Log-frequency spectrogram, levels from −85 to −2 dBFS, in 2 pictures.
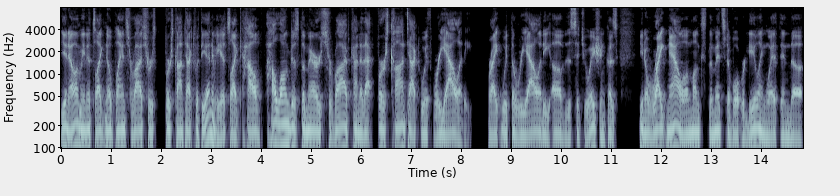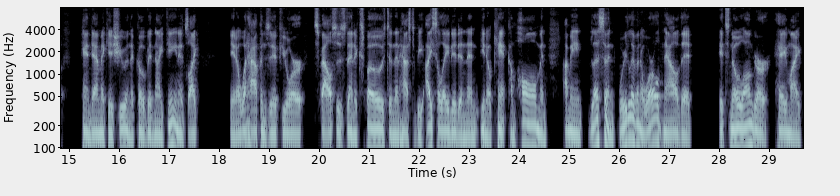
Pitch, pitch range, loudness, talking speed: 80 Hz, 75-85 Hz, -26 LUFS, 200 wpm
